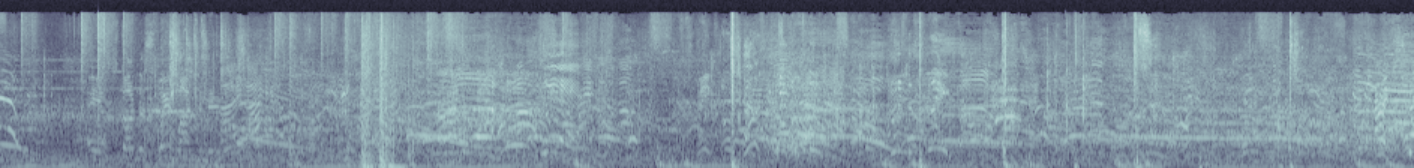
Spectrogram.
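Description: Punches and kicks land with sharp thuds.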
